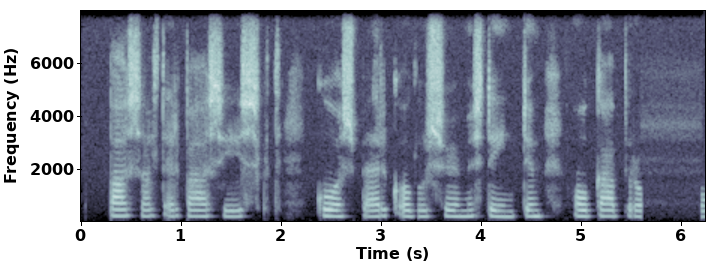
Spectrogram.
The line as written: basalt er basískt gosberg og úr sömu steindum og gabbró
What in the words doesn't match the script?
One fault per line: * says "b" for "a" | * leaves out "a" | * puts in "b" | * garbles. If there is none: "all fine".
all fine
